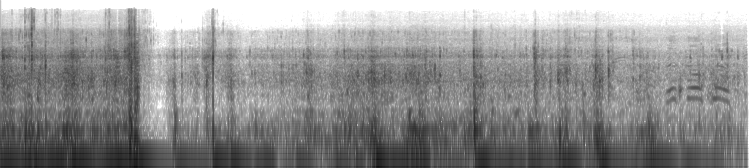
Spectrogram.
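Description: Paddle strokes splash into the water.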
